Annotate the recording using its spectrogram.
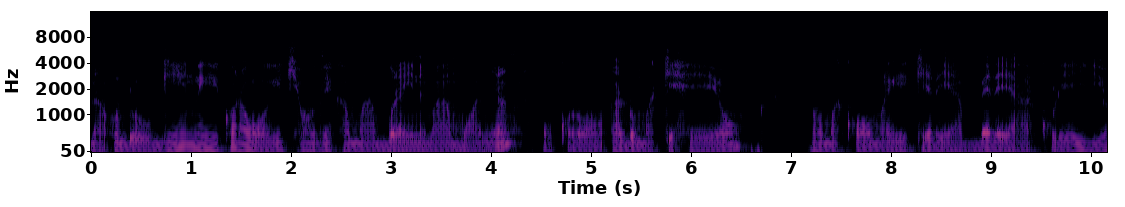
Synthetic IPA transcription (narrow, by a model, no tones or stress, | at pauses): na̰ʔodoːɡeneɣekɔɾaɣɔɣekiahoðekamaboɾainemamwa̰ɲaɣokʰɔ̰ɾɔadomakehɛɔ | nɔmakʰɔmaɣekeɾeabɛɾɛja̰kʰo̰ɾaiɾiɔ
